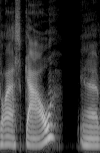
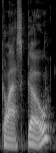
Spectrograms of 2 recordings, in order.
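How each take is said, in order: First: It is said in a lazy Midwestern way. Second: It is said in a more accurate way. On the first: The speaker calls it wrong. "it sounds like I'm saying Glasgow uh" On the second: The speaker calls it right. "the more accurate Glasgow"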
